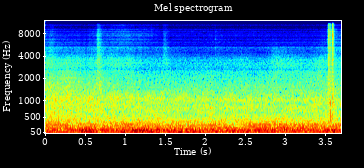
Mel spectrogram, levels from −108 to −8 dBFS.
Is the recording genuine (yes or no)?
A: no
